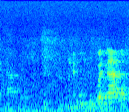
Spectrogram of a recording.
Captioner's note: laugter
